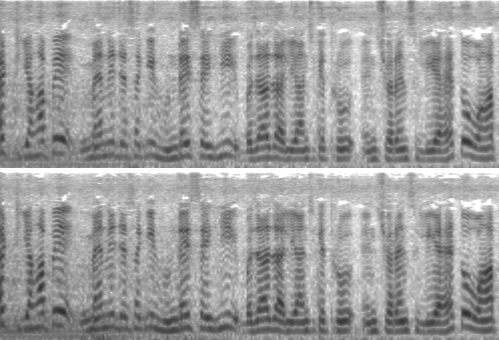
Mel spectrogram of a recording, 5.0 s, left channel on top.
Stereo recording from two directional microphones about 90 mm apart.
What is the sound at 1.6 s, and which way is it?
A man's voice, 35° left (ahead or behind).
